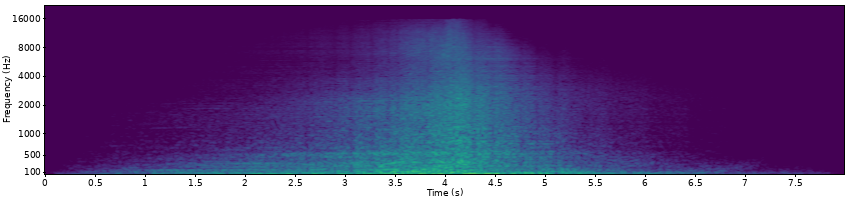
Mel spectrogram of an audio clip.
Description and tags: Shock Cluster Hit (120 BPM)
Cinematic Shock Cluster Hit
Cluster, Effect, Hit, Movie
